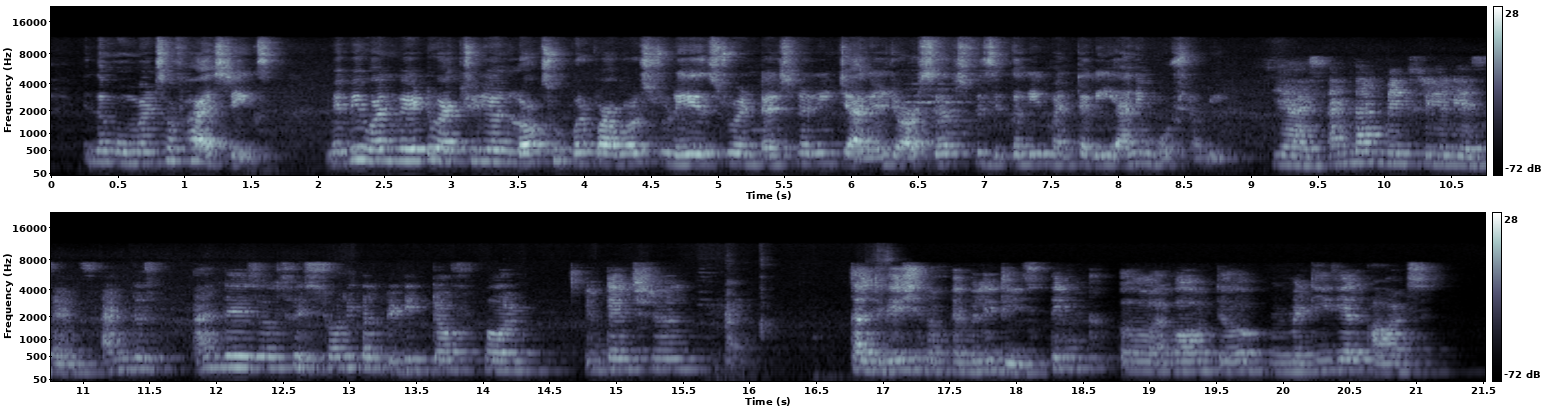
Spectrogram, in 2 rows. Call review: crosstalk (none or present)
none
